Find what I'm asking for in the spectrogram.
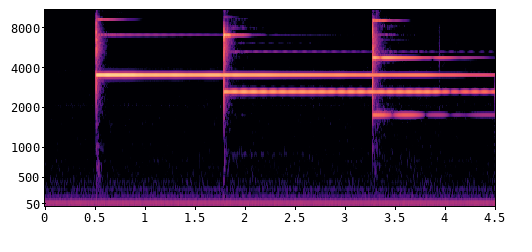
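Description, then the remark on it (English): Three bright chime strikes ring out about a second and a half apart, each tone sustaining and overlapping the next as they fade slowly, with no voices present. “The next time you hear the chime, you'll pick up pencil and paper and follow these instructions.”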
